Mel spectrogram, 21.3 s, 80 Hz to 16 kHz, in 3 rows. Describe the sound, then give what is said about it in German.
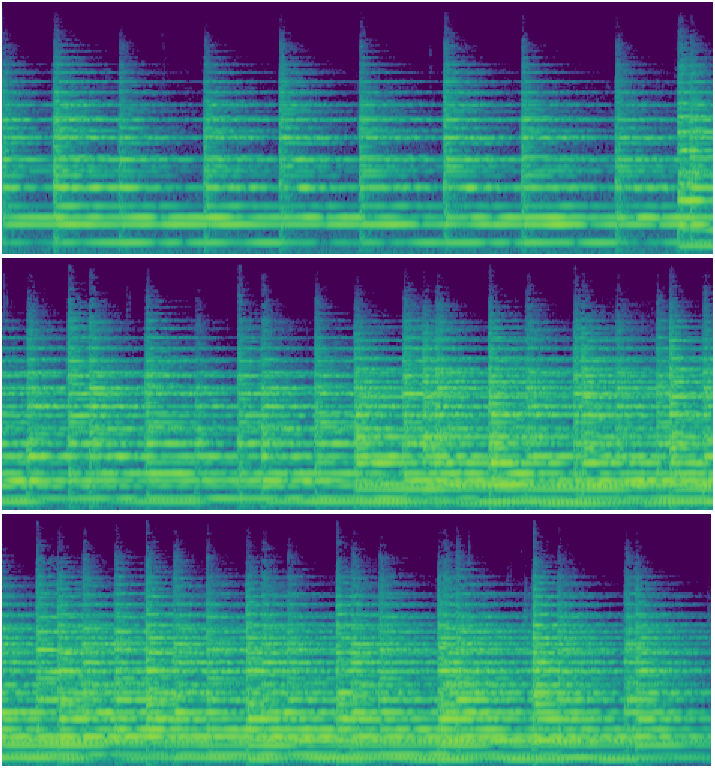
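Church bells ring out for the 12 o'clock midday chime in Mintraching, Upper Bavaria, in the Freising district, a single steady bell striking in even rhythm before more bells join in a dense, overlapping peal that continues loudly to the end. “Das Mittagsläuten kommt heute aus Mintraching in Oberbayern.”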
